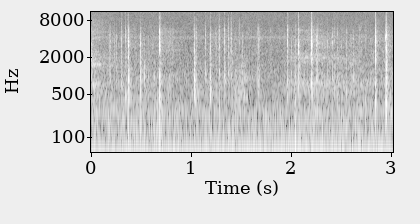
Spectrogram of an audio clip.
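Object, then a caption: Plastic bicycle helmet shell. Long fingernails tap quickly on a pink child's bicycle helmet, a vented hard plastic shell over a hollow foam liner, resting on a backpack. About sixteen quiet, dry, bright clicks come in an uneven patter, each dying away almost instantly, with a sharp tone around 3.4 kHz.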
